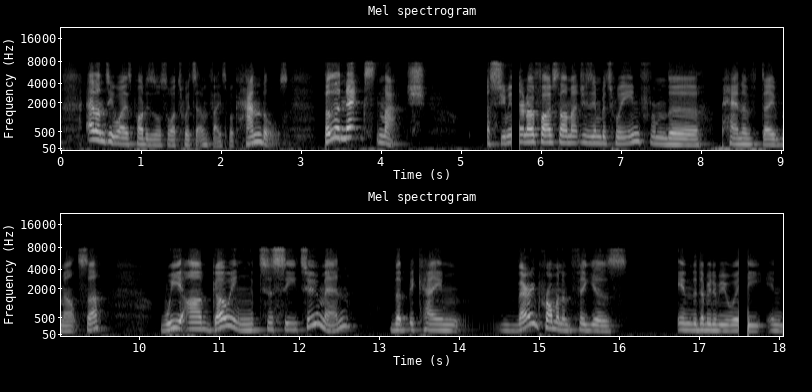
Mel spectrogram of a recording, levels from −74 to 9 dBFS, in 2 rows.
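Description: Packet loss on an ADPCM call drops about 100 ms at 5.64 to 5.77 s and 120 ms at 17.50 to 17.65 s, just after "in the". Each time a handful of packets vanish and leave hard-edged silence. The decoder's predictor and step size then resume out of step, so the speech briefly returns slightly distorted.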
